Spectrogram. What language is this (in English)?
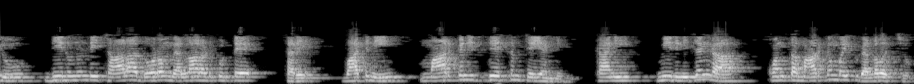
Telugu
